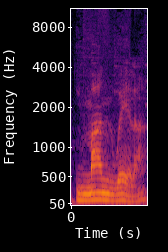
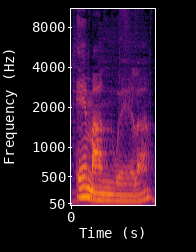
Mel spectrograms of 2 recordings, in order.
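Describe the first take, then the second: Both takes have the same delivery.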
